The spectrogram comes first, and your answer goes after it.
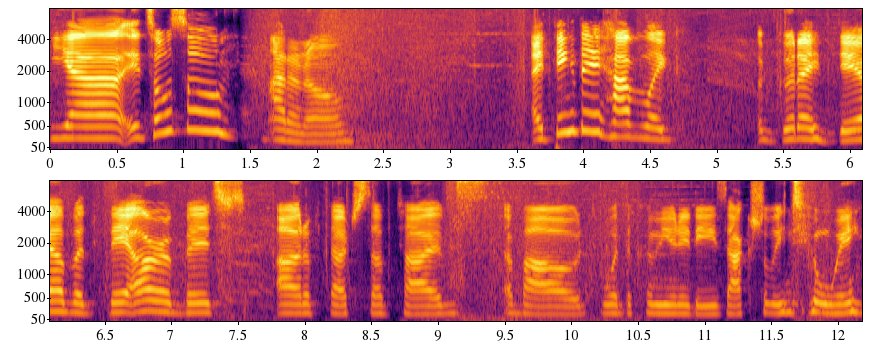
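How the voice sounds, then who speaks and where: A woman speaks at a medium pitch with ordinary pitch variation and a bright, sharp tone. Her pace is fairly slow, broken by long, frequent pauses. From Croatia. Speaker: video game streamer. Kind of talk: live gameplay commentary. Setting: live stream.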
